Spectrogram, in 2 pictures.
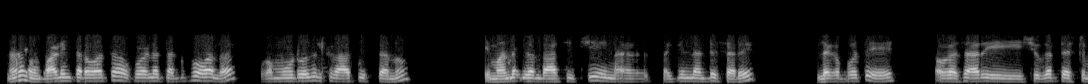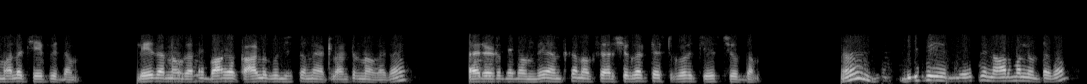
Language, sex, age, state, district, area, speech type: Telugu, male, 60+, Telangana, Hyderabad, rural, conversation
